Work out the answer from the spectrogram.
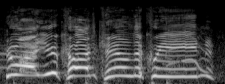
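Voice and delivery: high, loud desperate shout; real shout. Real, not acted. Gamer yelling as the queen gets killed, loud shout. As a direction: yell to save the queen.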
